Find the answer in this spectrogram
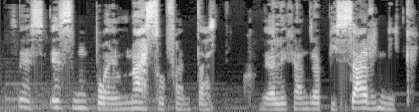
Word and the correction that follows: Pizarnik: Yo, siempre le pongo el acento en la, en la última I, pero es Pizarnik, Alejandra Pizarnik.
